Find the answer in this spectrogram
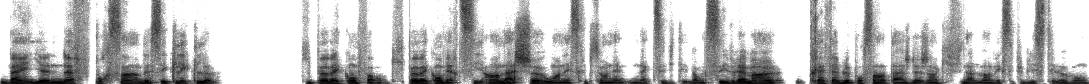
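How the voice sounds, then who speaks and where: Over a quiet background, a man speaks at a medium pitch with fairly even intonation. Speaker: workshop trainer, communications officer. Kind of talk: online training lecture. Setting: video call, screen sharing. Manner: fast; hesitant, many fillers.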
